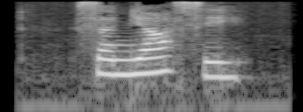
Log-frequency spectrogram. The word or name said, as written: sanyasi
